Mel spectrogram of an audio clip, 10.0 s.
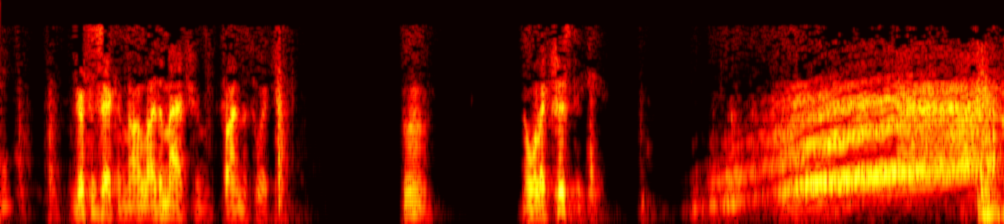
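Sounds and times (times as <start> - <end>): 
speech: 0.1 - 2.9, 4.0 - 4.4, 5.2 - 6.1
wind howling: 7.0 - 10.0.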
